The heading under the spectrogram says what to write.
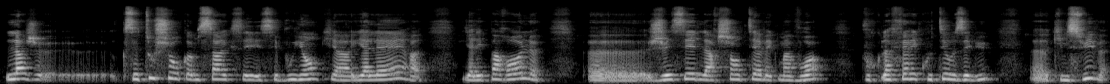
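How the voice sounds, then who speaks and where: A woman with a congested, blocked-nose voice giving informal Bible teaching on a livestream, didactic and repetitive, punctuating points with amens. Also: fairly high pitch. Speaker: online preacher. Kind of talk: informal live Bible teaching with verse reading.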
